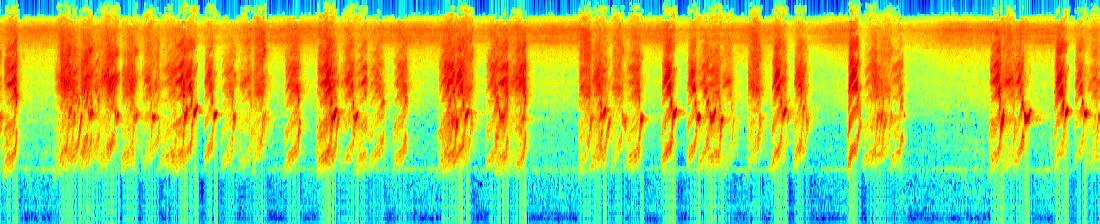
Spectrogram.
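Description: Birds giving loud, harsh, raspy calls in quick clusters with short pauses between them, over a steady high hiss.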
